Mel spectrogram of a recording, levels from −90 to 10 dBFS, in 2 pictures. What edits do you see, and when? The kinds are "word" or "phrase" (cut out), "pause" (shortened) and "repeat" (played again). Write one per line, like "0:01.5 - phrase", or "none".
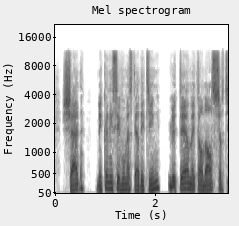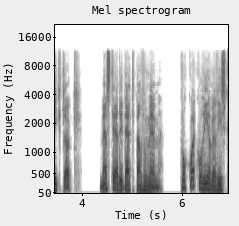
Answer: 0:02.2 - pause
0:04.7 - phrase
